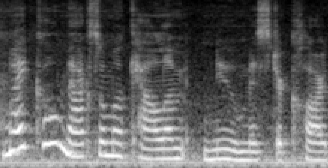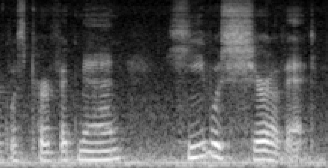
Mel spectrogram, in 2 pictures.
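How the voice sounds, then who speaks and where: A woman reads a children's story aloud expressively, with dramatic emphasis and pauses. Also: medium pitch, expressive, background noise. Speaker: storyteller reading a picture book aloud.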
